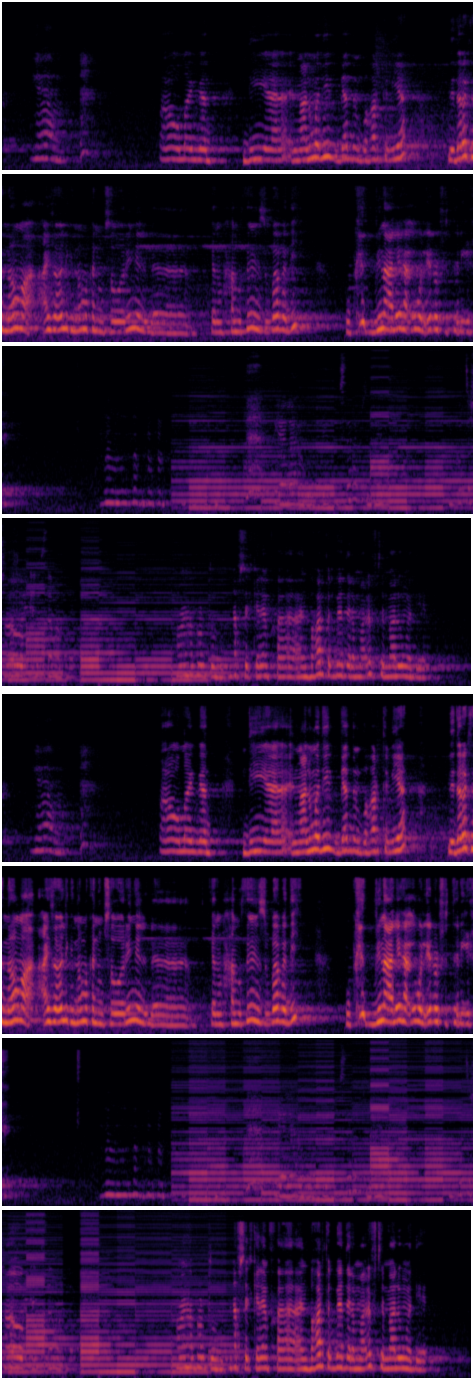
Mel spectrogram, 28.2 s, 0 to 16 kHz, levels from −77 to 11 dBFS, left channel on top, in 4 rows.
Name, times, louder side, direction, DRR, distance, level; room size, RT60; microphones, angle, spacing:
voice 1, 0.4-1.5 12.2-12.4 15.6-17.1 17.3-17.4 17.8-20.0 20.8-22.3, equal, 15° left, 6 dB, 1.6 m, -44 dB
voice 2, 2.4-6.3 6.7-11.9 12.2-14.2 21.2-21.5 23.8-27.6, right 4 dB, 60° right, 13 dB, 0.7 m, -27 dB
sound 1, 5.6-11.3, left 1 dB, 50° left, 3.9 m, -53 dB
sound 2, 16.7-24.8, right 2 dB, 45° right, 1.4 m, -37 dB
28.5 x 21.0 x 7.8 m, 2.2 s
head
